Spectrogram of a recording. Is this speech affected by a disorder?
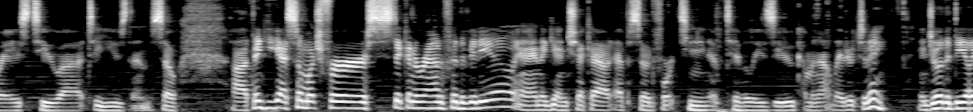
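No.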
